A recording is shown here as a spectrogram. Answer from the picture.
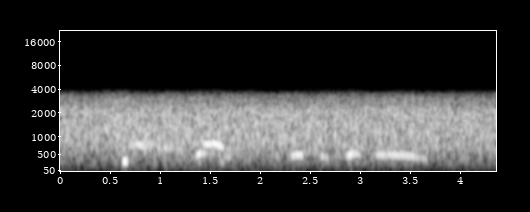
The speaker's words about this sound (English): You always bring it, so I had to clap it up for you twice because you're so deserving.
